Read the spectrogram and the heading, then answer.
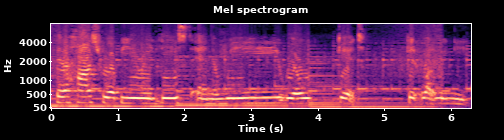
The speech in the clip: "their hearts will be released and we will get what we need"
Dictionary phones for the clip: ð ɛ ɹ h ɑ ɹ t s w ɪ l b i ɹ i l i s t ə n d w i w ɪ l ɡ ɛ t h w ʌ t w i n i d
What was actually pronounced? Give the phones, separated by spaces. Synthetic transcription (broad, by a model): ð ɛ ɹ h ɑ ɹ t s w ɪ l b i ɹ i l i s t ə n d w i w ɪ l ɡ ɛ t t w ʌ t w i n i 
